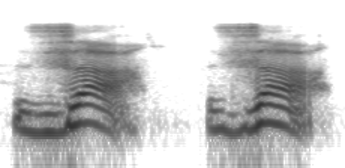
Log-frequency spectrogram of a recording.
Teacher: तो ये ज़ा जो है दबा के सीटी की आवाज़ भी इसके अंदर पैदा की जाएगी, और जब आप इसको अदा कर रहे होंगे तो एक तरह की आवाज़ आपके मुंह के अंदर गूंजेगी, बिन बनाने की आवाज़ जैसे होती है। जुबान को नीचे के दो दांतों के किनारों के साथ आप लगाएंगे तो ये आवाज़ पैदा होगी। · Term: सीटी वाले हुरूफ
